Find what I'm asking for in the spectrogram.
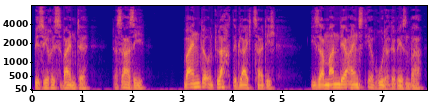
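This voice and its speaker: A man reading a novel aloud in a measured, grave manner. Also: low-pitched, slightly rough, dry recording, muffled recording. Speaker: audiobook narrator. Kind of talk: scripted narration.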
